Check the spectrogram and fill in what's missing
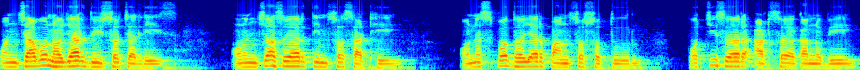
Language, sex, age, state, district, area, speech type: Odia, male, 30-45, Odisha, Bargarh, rural, spontaneous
